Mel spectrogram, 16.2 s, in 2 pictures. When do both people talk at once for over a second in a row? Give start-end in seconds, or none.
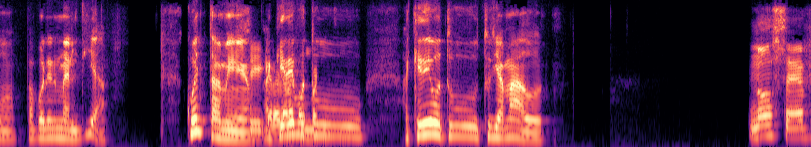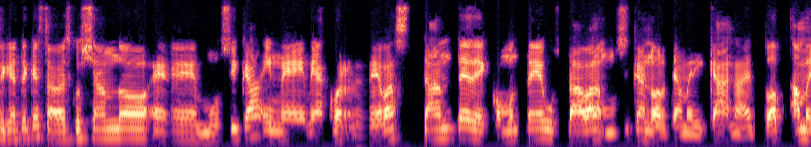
2.3-3.5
